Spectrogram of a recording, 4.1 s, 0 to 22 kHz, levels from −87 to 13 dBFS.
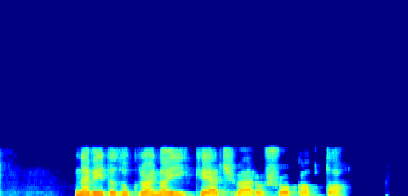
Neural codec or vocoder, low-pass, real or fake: autoencoder, 48 kHz, 128 numbers a frame, DAC-VAE, trained on Japanese speech; 5.4 kHz; fake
